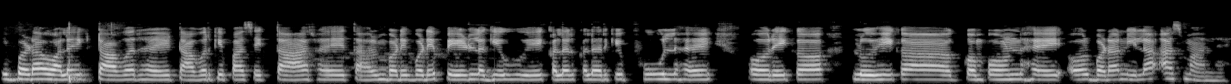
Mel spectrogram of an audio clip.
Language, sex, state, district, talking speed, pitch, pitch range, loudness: Hindi, female, Maharashtra, Nagpur, 170 wpm, 225 Hz, 220-230 Hz, -15 LUFS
